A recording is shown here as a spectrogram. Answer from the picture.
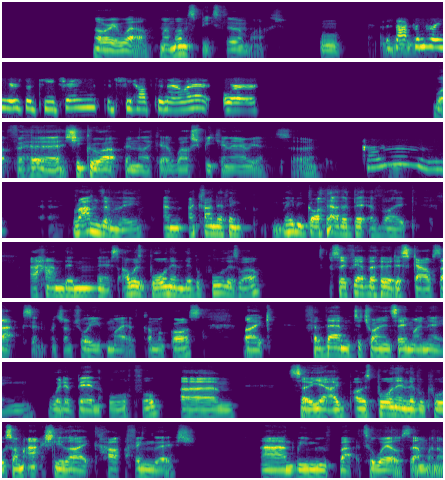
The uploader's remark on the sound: Wales is currently in a national lockdown and we've had to go back to recording on Zoom, which means audio quality leaves a lot to be desired.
